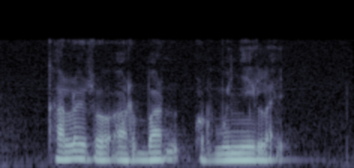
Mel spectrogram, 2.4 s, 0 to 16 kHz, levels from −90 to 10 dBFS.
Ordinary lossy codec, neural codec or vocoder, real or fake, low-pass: none; none; real; 7.2 kHz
